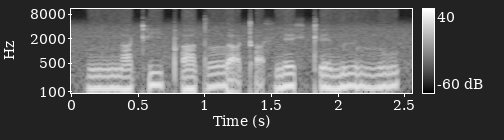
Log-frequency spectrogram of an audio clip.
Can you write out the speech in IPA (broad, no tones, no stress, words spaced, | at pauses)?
nːakʼi pʼatlːa̰ kʼa̰xnex kʼemɨlːu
